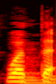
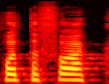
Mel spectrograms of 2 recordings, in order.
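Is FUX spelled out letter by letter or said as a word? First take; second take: letters; word. First: FUX is spelled out as separate letters. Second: FUX is said as one single word. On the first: "this can be pronounced as what the F U X" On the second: "or just what the fuck"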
